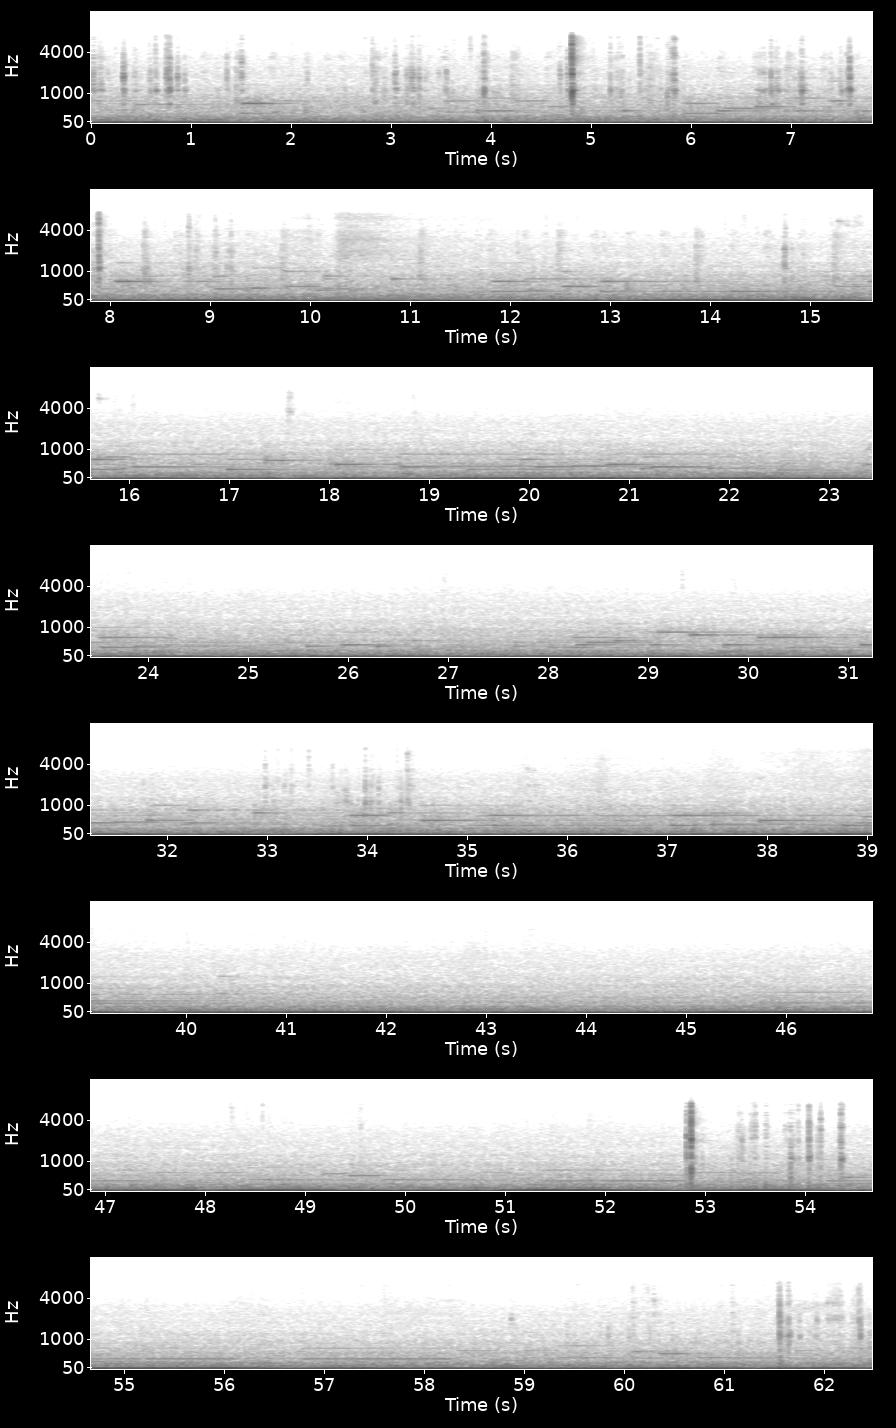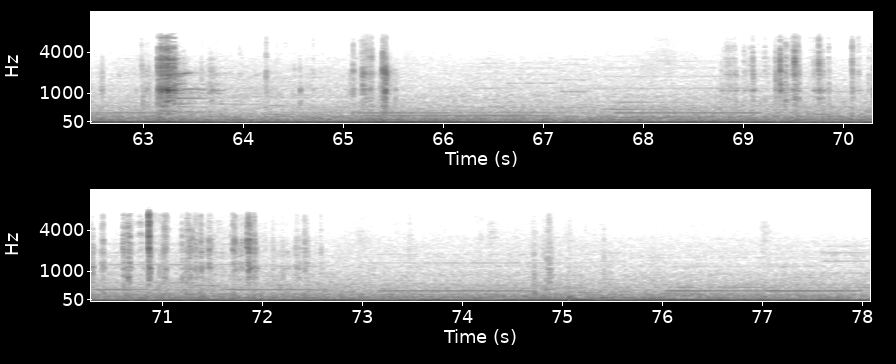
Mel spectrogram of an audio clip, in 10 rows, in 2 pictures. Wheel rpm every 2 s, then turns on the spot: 0, 0, 0, 0, 0, 0, 0, 0, 0, 0, 0, 0, 0, 0, 0, 0, 0, 0, 0, 0, 0, 0, 0, 0, 0, 0, 0, 0, 0, 0, 0, 0, 0, 0, 0, 0, 0, 0, 0.
none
